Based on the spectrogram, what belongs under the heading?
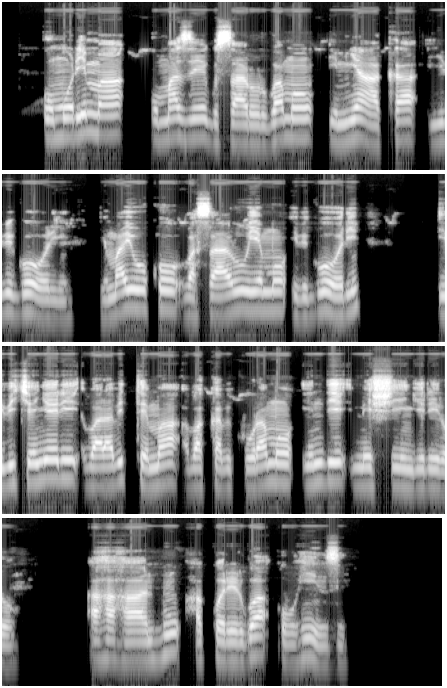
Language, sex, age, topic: Kinyarwanda, male, 25-35, agriculture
